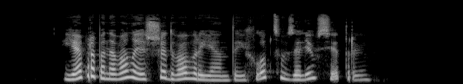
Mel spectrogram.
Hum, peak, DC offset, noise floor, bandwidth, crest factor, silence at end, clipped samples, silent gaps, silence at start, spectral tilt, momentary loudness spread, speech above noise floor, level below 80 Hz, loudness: none; -2 dBFS; under 0.1%; -71 dBFS; 11.5 kHz; 22 dB; 0.95 s; under 0.1%; none; 0.65 s; -3 dB/octave; 12 LU; 50 dB; -78 dBFS; -22 LUFS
